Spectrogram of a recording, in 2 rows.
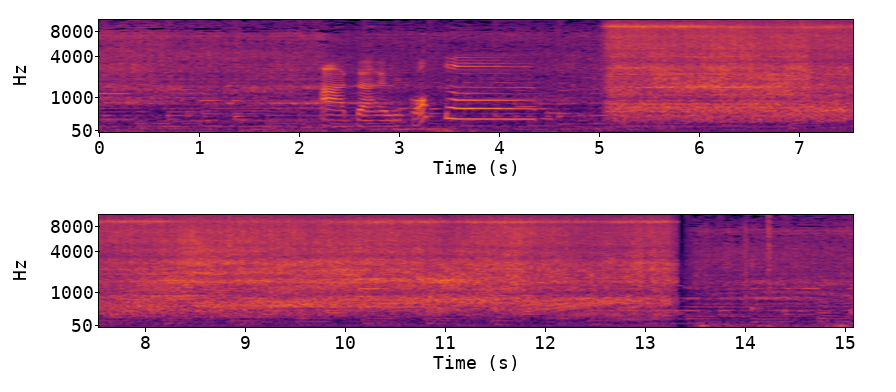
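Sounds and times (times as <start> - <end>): high turbine whine: 4.4 - 15.0
helicopter rotor noise: 5.0 - 13.4.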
